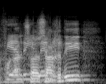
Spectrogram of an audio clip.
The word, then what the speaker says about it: François Sardy: Lo mismo se llama François Sardy. Y digo, he dicho yo, muy bien pronunciado. – Pues sí, tío, ha sonado muy bien, muy francés.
